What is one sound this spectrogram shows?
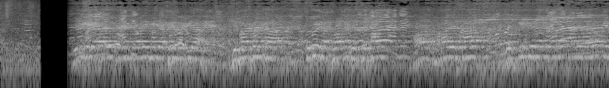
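A large crowd of men shout and chant loudly outdoors.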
